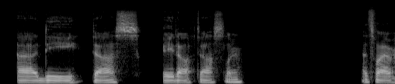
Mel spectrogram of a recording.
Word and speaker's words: Adidas: That's why it's called Ad Doss.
